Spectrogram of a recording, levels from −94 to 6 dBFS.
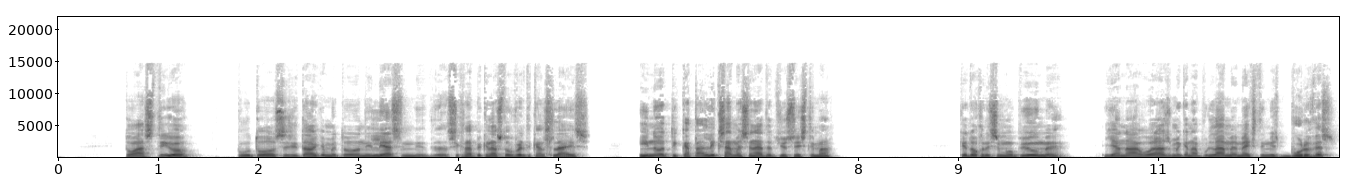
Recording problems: none

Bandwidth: 14.5 kHz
